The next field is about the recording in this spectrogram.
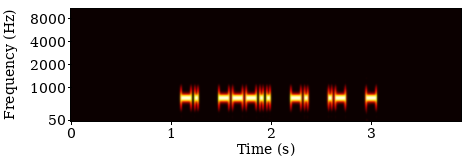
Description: Morse code, heard as a keyed tone, about 36 wpm, spaced as for 25 wpm, 700 Hz. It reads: N8NAT
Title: USA Call Signs - 5 Characters - 2x Character Spacing - 35wpm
